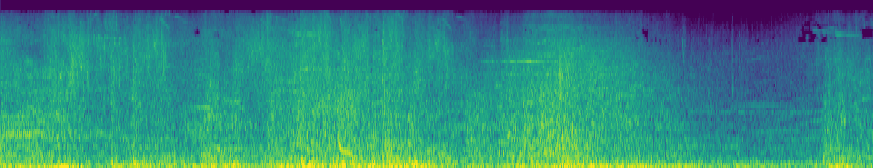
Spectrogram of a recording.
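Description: Magical combat effects whoosh and burst repeatedly.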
